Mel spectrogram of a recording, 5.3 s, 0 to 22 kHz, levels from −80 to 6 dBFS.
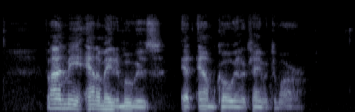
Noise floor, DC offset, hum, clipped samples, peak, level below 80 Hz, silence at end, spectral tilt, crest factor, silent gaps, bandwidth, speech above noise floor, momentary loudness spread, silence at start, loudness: -75 dBFS; under 0.1%; none; under 0.1%; -8 dBFS; -68 dBFS; 0.85 s; -5 dB/octave; 22 dB; none; 13.5 kHz; 48 dB; 16 LU; 0.7 s; -27 LUFS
